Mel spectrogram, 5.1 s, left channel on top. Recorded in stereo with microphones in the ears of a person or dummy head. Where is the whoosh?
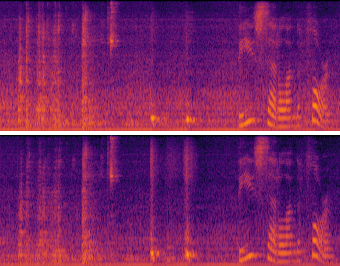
45° right (ahead or behind), 1.2 m.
